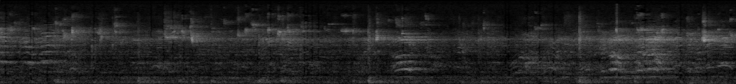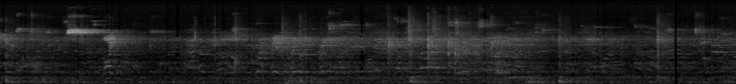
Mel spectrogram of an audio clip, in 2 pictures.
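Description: Players and spectators call out and chatter around the gym.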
